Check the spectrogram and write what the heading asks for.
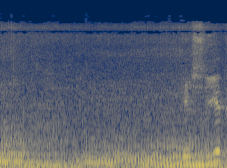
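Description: Motor vehicle engine running steadily, a low hum that grows a little louder near the end.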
